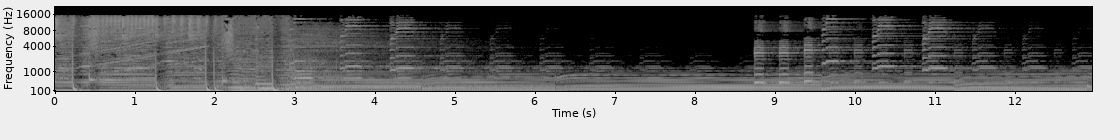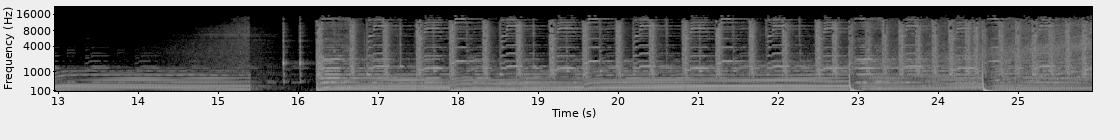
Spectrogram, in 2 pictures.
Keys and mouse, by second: 0.7-3.7 typing, 9.0 click, 11.3 Right, 12.5 r, 14.0 click, 14.4 ctrl+space, 14.6 ctrl+click, 14.9-16.8 ctrl+space, 19.2 ctrl+click, 19.6 ctrl+space, 21.1 click, 21.8 shift+click.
